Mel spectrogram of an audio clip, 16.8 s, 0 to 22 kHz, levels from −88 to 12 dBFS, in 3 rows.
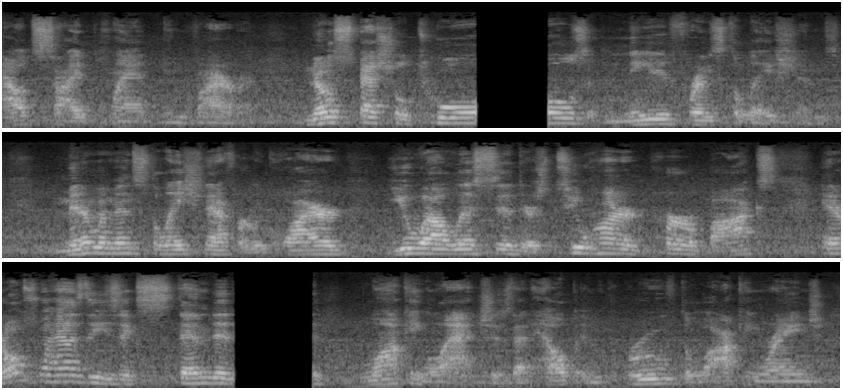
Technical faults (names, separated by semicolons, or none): playback stall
